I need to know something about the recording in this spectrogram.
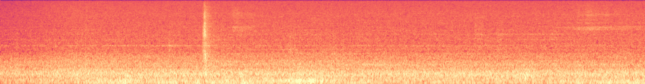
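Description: Quiet cigar smoking: a faint, steady breathy hiss as a man draws on a cigar and exhales the smoke through his nose in a retrohale, with one small click a little under three seconds in.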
